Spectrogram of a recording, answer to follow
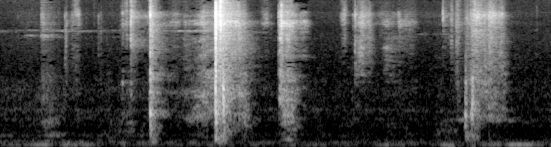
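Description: A few short, sharp rustles and clicks of a paper card with clips being handled and put away. The loudest comes about a second and a half in.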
